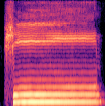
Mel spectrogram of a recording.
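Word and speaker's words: ش: নুক্তা তাহলে কি হলো শিন এই যে শাসা শব্দ ঠিক আছে শাসা শব্দ হবে কিন্তু একটু না হলে কিন্তু উচ্চারণটা সঠিক হবে না তিন আলিফ টান কয় আলিফ তিন আলিফ টান হবে শিন সবাই আমার দিকে তাকান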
